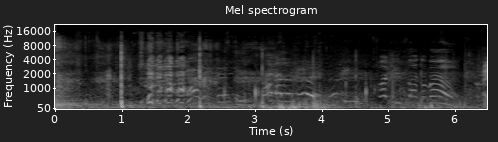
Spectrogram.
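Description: Faint voices talking, with one sharp knock about a second in and a smaller one a little after two seconds.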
